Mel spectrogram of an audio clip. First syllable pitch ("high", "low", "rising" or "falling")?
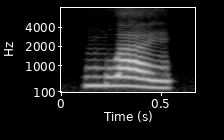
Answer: falling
